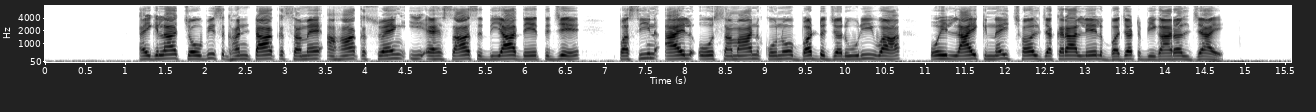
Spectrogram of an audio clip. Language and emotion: Maithili, neutral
